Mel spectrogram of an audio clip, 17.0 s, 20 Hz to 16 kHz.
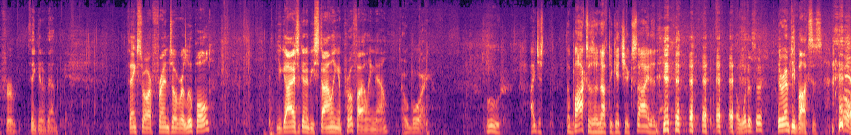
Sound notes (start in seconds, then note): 13.1 laughs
